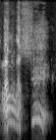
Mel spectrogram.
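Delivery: mock alarm. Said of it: "I'm like".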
